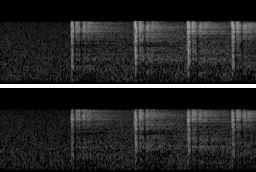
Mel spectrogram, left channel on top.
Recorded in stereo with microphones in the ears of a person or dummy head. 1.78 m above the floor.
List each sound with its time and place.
0.7 s ticking: 30° left (ahead or behind), 4 m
